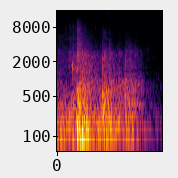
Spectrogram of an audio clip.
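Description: A group of children scrambling to their feet on a wooden floor: a flurry of thumps and shuffles from feet and knees on the boards, dying away shortly before two seconds in.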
